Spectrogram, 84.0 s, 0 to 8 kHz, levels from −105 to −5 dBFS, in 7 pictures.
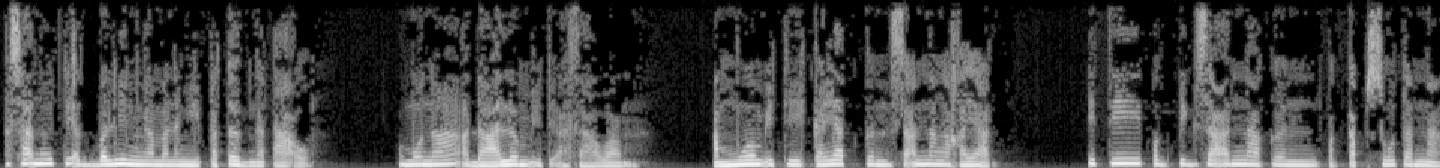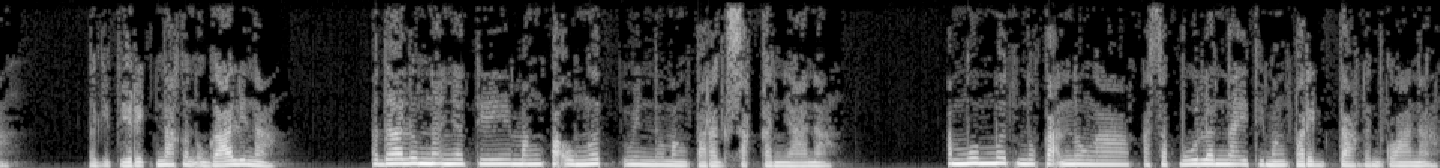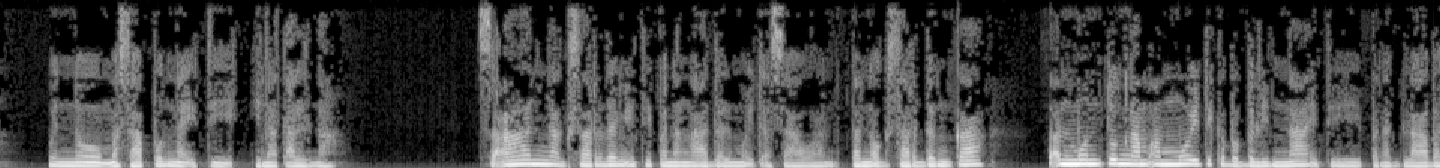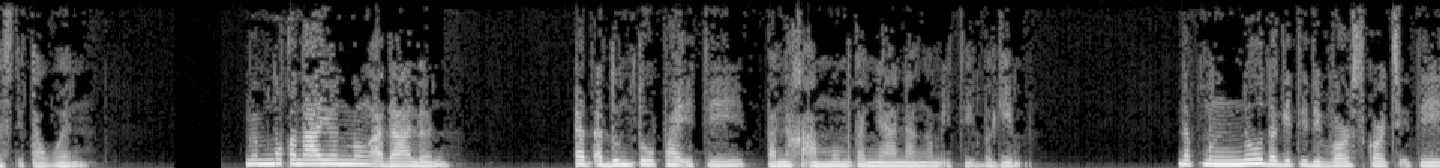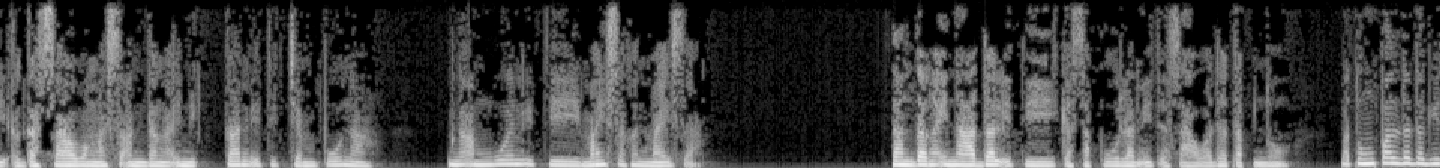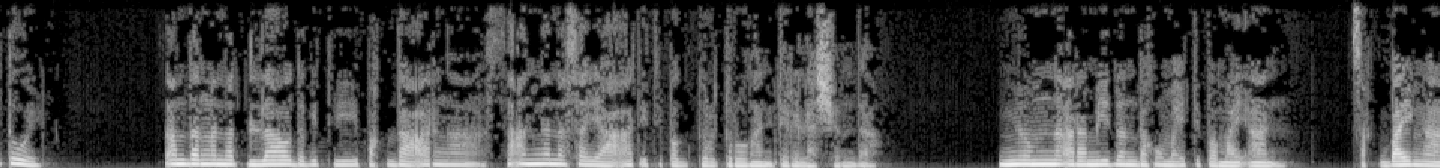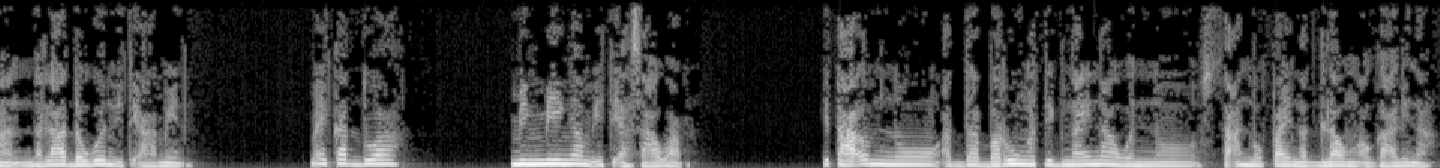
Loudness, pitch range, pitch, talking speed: -20 LUFS, 145-195 Hz, 170 Hz, 120 wpm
